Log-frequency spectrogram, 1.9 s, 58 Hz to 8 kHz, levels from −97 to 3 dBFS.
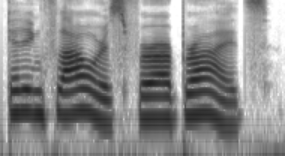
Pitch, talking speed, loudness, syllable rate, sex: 205 Hz, 155 wpm, -15 LUFS, 4.4 syllables/s, female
